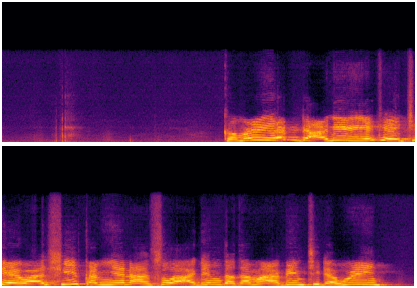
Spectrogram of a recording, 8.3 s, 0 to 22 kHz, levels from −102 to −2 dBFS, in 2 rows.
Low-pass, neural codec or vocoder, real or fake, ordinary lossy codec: 14.4 kHz; codec, 44.1 kHz, 2.6 kbps, DAC; fake; none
